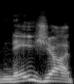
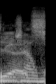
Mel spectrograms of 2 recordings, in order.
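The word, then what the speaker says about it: Ne Zha: But Neja 2. Neja? What's Neja 1? It's spelled N-E space Z-H-A.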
